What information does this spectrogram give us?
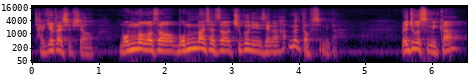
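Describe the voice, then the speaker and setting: A man preaching a sermon as pastor, telling the story with animated delivery and speaking straight to his congregation. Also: fairly high pitch, moderate pace. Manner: animated storytelling preaching, acting out quoted voices; addresses congregation directly.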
